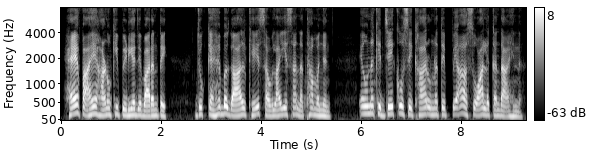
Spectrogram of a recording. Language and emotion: Sindhi, disgusted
